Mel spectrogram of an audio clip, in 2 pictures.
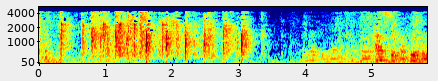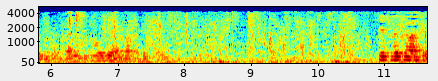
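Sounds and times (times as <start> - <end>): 
audience applause: 0.3 - 3.5
speech: 5.1 - 8.1, 10.9 - 11.6.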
